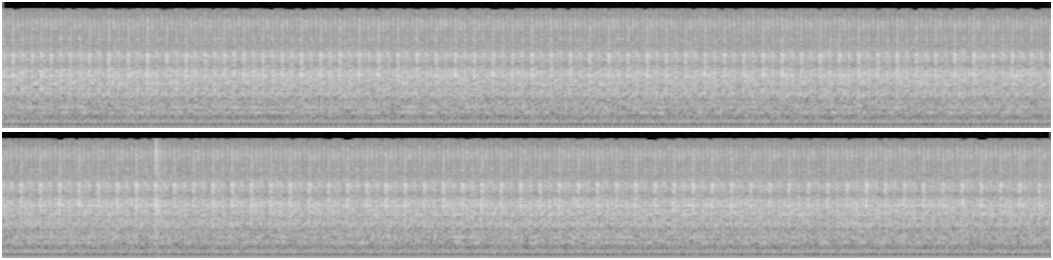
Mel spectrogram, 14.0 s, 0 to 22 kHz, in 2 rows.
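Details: VW Polo Sedan engine cold start after sitting 19 hours at +1.5 °C, 17,937 km: cold idle with a steady light knock about twice a second over the engine; cause unconfirmed.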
